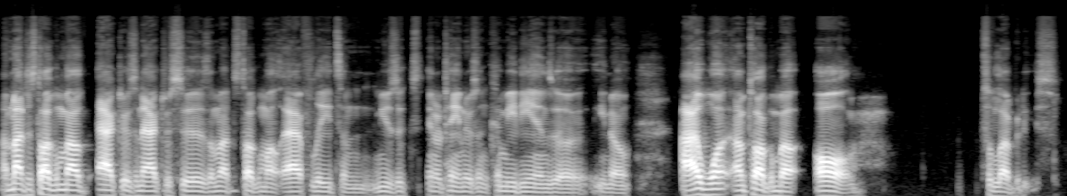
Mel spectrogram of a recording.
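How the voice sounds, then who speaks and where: A man's voice: deep voice, steady tone, normal speed, no room sound. A man of about forty hosting his own channel, talking in a rambling, sarcastic way and often restarting his sentences. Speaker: channel host. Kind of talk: casual vlog commentary.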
